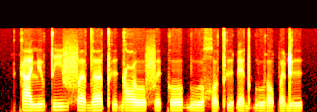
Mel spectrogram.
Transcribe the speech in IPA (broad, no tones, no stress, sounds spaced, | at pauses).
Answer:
k a lʲ u t̪ i v f ɐ d ɐ tʼ ɨ ɡ ʕ o f ɘ k o ɠ u χ o tʼ ɨ ɗ ɛ d ɠ u ɾ ɔ p ɐ ɖ ɨ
